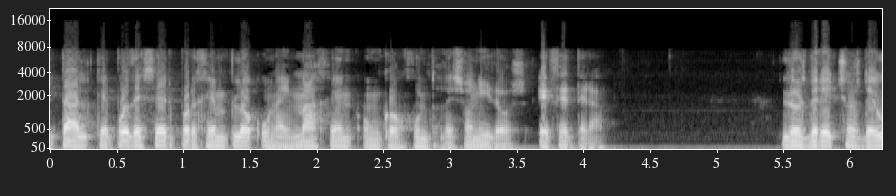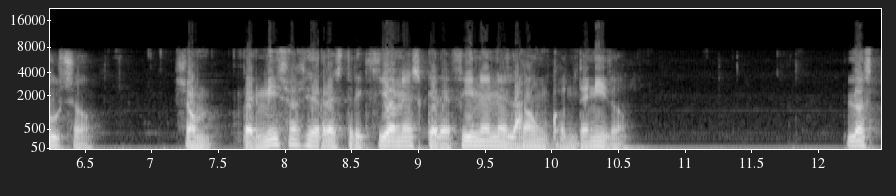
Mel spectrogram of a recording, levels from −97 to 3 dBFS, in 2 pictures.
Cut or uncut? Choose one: cut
